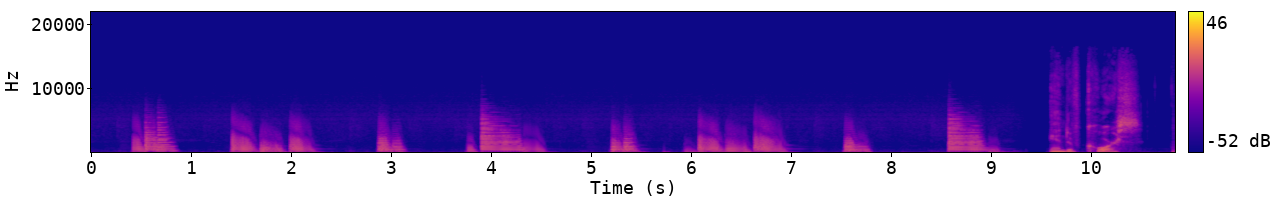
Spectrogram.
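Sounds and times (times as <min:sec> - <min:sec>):
funky keyboard part in funk song: 0:00.4 - 0:02.3, 0:02.9 - 0:03.2, 0:03.8 - 0:04.6, 0:05.2 - 0:07.0, 0:07.6 - 0:07.8, 0:08.6 - 0:09.2
speech: 0:09.8 - 0:10.8.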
